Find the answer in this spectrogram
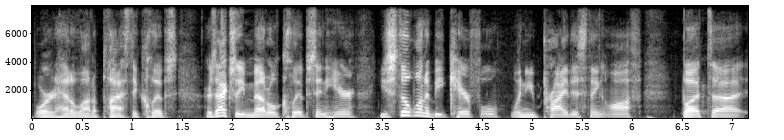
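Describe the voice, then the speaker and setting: A man's voice: on the high side, brisk, dry recording, clean studio sound. A young man hosting a casual how-to video, explaining step by step from inside a car while working with his hands. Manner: relaxed, chatty, talks while working with hands.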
